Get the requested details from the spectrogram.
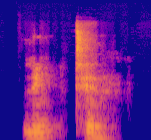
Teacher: That's an example of linking where the t at the end of linked seems to sound as if it's at the beginning of the preposition in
